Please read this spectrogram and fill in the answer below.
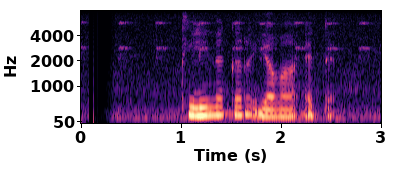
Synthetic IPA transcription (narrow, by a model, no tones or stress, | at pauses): t̪ʰilinəkəɾə̰jaʋaːʔæ̰t̪ə̰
